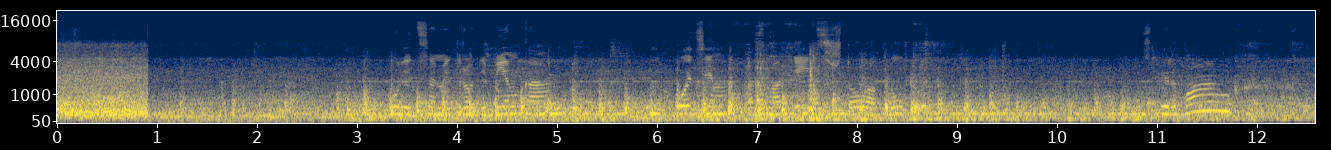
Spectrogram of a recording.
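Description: Metro station sound. For the first second a loud rush of train noise fills the station, then cuts off suddenly. After that comes the echoing hall by the turnstiles, with clicks, footsteps and scattered voices of passers-by over a steady hum.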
